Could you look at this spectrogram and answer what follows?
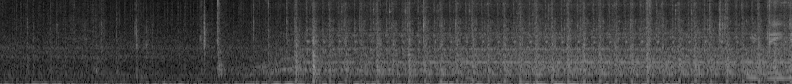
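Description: A sewing machine stitches fabric scraps for patchwork placemats, starting with a few slow stitches, then running in a fast, even mechanical rhythm of needle strokes; light handling noise, no talking.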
